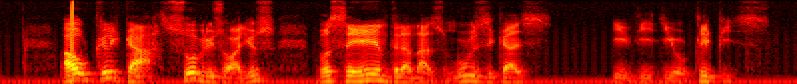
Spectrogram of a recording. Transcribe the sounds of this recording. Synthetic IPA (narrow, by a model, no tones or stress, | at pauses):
awklika̰ɾsobɾɪʊzɔʎʊs | voseẽnt̪ɾɐnɐ̰zmuzikɐz | ɪvid̪ioklipɪ̰s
